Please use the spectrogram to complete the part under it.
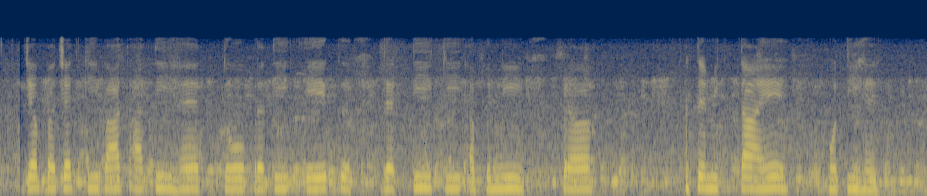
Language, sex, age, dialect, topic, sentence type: Hindi, female, 18-24, Hindustani Malvi Khadi Boli, banking, statement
